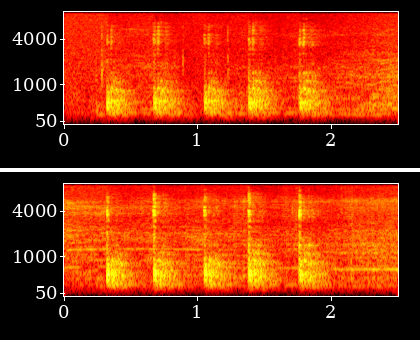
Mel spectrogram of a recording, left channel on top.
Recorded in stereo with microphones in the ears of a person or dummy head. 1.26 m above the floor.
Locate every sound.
0.3 s a thud: 75° right (ahead or behind), 7.5 m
